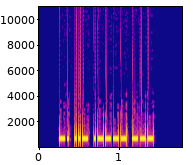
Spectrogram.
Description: Morse code, heard as a keyed tone, about 50 wpm, 700 Hz. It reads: NU1O
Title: Call Signs Repeated 2x - 50wpm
